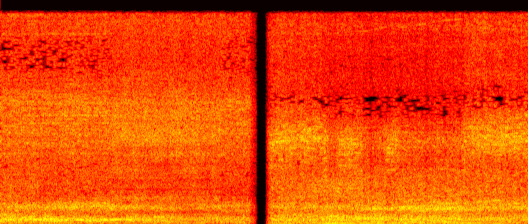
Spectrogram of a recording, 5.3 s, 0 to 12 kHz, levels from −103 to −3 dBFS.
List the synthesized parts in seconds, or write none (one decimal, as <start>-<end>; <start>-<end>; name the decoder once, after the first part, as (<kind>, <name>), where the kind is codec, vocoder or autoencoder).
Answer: 1.1-2.2 (codec, SNAC)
